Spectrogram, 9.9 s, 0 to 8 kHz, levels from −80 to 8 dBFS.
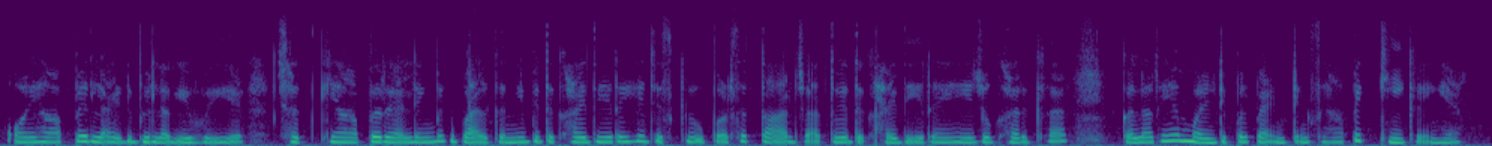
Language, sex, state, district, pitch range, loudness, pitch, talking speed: Hindi, female, Jharkhand, Jamtara, 245-265 Hz, -31 LUFS, 250 Hz, 245 wpm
